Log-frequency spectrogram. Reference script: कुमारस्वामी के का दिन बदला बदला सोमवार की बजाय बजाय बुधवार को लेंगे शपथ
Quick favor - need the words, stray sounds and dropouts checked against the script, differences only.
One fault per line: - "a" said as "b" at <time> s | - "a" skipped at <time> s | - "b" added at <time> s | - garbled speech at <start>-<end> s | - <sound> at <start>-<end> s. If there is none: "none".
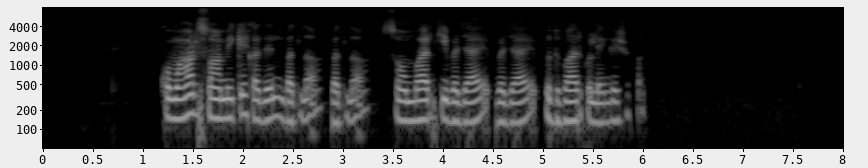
none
